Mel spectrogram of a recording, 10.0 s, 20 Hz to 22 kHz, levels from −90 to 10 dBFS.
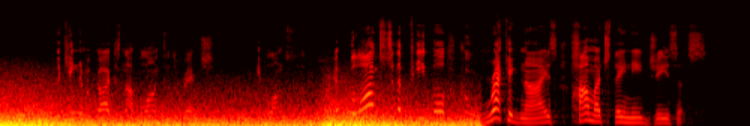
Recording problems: wind noise on the microphone; heavy; until 6.5 s; 3 dB above the speech

